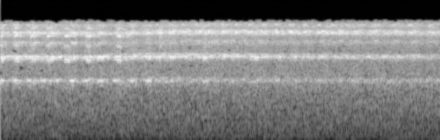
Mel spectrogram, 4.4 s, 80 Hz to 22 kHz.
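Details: Evening cicadas (higurashi) singing at dusk on a cloudy 31 July 2011 at Mount Hokyo, Tsukuba, Japan, caught on a camera's built-in mic: a dense, steady, high ringing chorus of layered metallic tones that wavers slightly without pause.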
